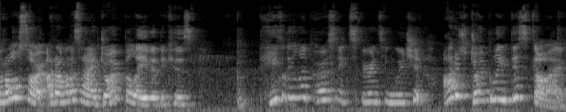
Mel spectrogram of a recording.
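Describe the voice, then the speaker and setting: An animated woman speaks at an extremely high pitch and a very fast pace, with very wide pitch swings. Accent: Australian. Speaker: podcast host. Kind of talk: casual chat.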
